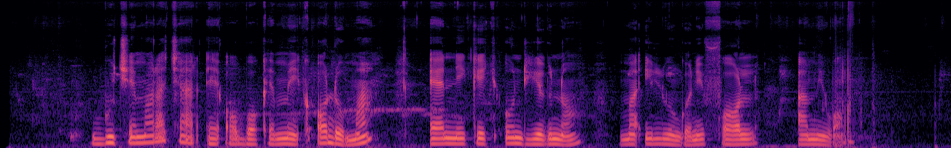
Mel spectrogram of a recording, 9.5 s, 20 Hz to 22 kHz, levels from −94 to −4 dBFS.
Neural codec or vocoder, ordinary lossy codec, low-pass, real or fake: none; none; none; real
